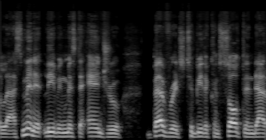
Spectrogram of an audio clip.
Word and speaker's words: Beveridge: A gentleman by the name of Andrew Beveridge, not spelled like beverage, but Beveridge.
